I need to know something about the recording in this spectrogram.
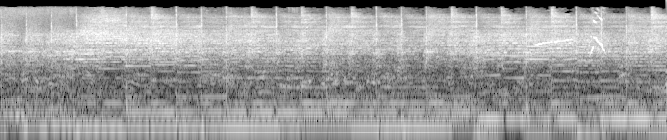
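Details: Loud heavy rock music with driving bass and distorted guitar fills the whole stretch, with no animal voice audible.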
